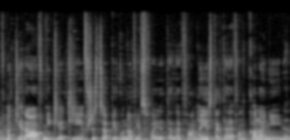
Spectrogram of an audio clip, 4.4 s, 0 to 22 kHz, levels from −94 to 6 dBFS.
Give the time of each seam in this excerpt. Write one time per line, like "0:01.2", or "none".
0:01.2
0:02.1
0:03.3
